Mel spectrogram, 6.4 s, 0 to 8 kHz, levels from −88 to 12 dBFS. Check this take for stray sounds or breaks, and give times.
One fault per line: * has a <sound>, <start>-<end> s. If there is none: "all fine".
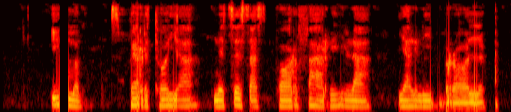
* has a dropout, 0.7-0.9 s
